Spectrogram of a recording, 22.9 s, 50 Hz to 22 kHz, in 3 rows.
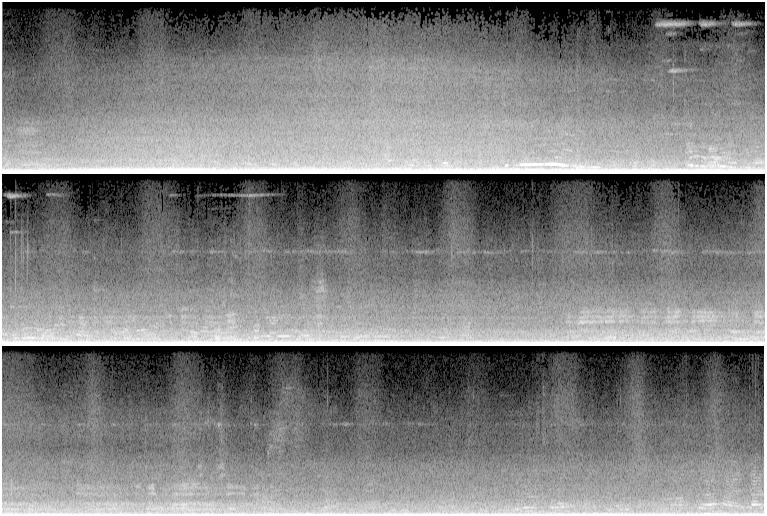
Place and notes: Jian-Guo Elementary School, Kaohsiung City - Parents waiting for children
Parents waiting for students after class, Sony PCM D50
